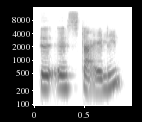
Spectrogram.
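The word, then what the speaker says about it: ptyalin: Okay, the another name for is stylin. P is silent stylin.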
